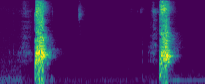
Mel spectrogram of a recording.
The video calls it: My dog barking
